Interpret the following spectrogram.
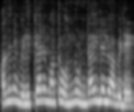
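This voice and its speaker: A patient young husband and son, put on by a woman storyteller, placating and quick in a fairly high voice. The recording is a bit muffled. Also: lightly acted. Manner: quiet, placating.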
